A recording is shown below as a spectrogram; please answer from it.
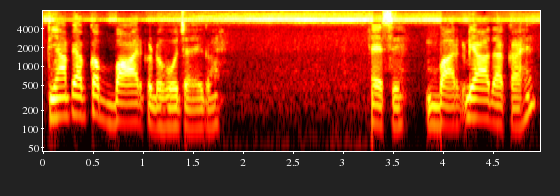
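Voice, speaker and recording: A man teaching an English reading lesson, spelling words out letter by letter and explaining them slowly. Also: mid-range voice, slight background noise. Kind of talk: spoken language lesson.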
